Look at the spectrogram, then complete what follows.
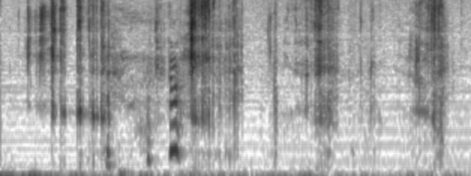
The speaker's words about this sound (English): Another thing that happened this week is that there has finally been the suggestion of a crunch free lady corn chip because women apparently hate the sound of crunching loud snacks in public.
